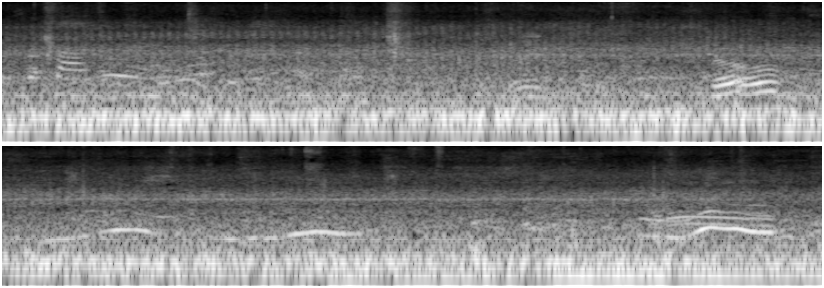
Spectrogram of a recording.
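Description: Traffic rumbles along a city street.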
